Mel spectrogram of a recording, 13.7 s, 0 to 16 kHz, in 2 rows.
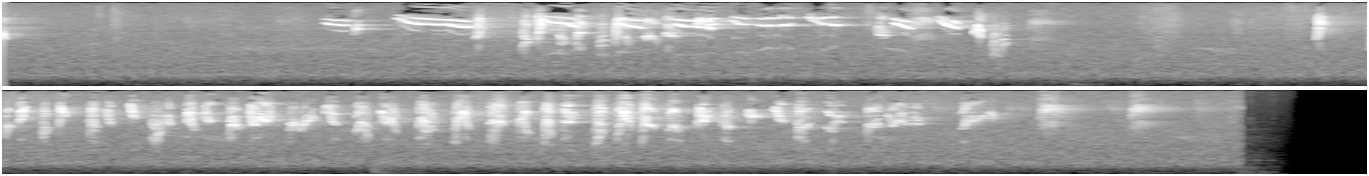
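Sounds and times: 
magpie tanager song of fast high chirps: 1.6s - 5.3s, 6.6s - 12.7s.

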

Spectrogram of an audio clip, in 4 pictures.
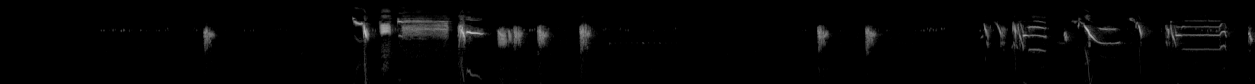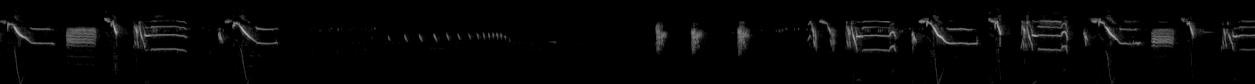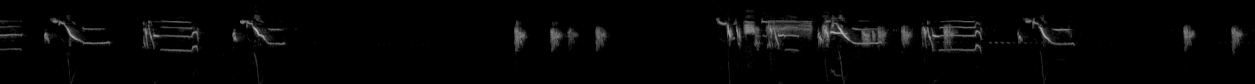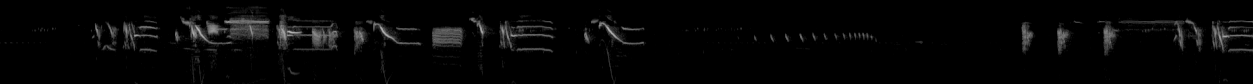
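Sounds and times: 
white-browed meadowlark singing: 3.5s - 6.8s, 8.2s - 18.4s, 19.1s - 28.1s, 32.3s - 35.9s, 36.9s - 47.2s, 47.8s - 50.1s.

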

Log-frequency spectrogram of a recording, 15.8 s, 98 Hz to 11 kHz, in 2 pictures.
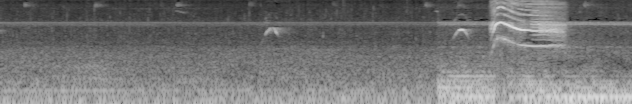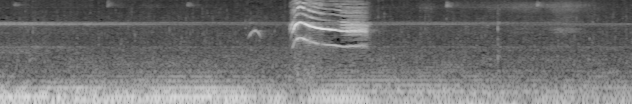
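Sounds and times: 
savanna hawk harsh raspy descending scream: 5.5s - 15.1s
constant high-pitched drone: 5.5s - 15.7s
soft arched chirps: 5.5s - 15.7s.

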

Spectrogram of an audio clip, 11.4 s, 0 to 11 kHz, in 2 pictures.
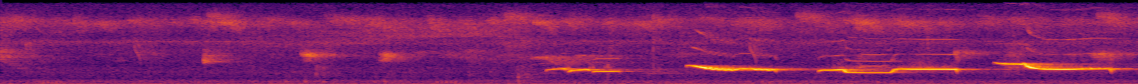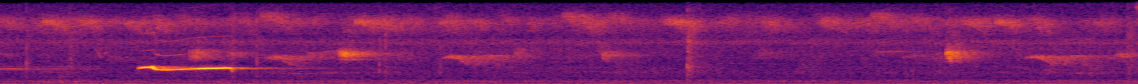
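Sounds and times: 
White-necked Thrush singing a string of clear whistled notes: 2.6s - 7.3s.

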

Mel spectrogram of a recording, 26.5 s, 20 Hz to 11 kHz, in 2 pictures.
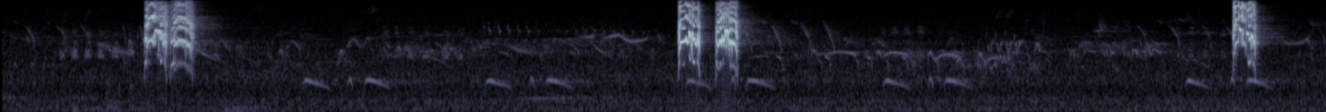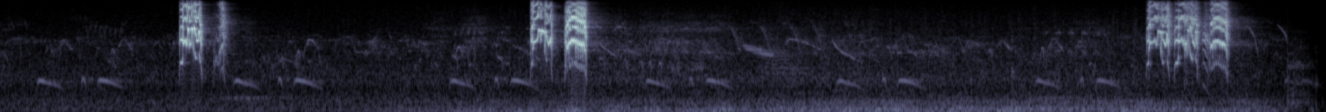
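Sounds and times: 
caatinga parakeet singing: 1.4s - 2.1s, 6.8s - 7.5s, 12.4s - 12.7s, 15.1s - 15.6s, 17.8s - 22.5s, 23.7s - 26.0s.

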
